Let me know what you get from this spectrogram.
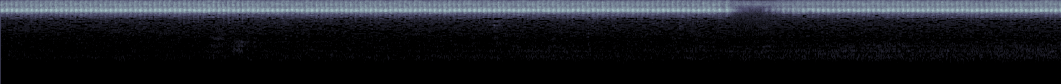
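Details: Grasshoppers heard with no music: a steady, very high, shrill trill pulsing about four times per second, briefly cutting out for half a second near the seventh second, then resuming.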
